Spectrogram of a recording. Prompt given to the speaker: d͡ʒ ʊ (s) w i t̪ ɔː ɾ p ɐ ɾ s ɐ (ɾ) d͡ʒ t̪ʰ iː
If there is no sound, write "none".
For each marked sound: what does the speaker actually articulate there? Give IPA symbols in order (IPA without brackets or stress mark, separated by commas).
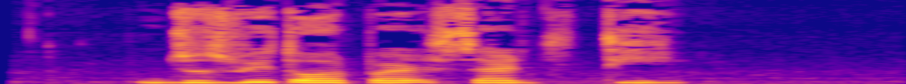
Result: z, ɾ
